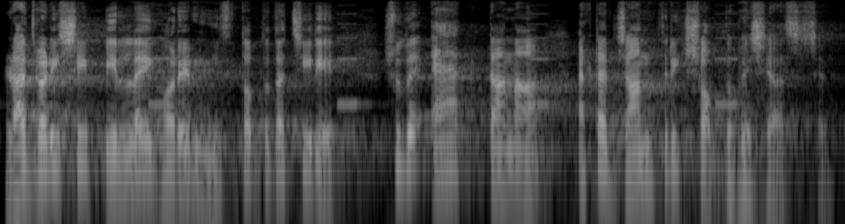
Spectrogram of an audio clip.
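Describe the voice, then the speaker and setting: A man's voice: on the high side, lively intonation, moderate pace. A man narrating an audio drama as a suspenseful, theatrical storyteller. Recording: echoey, long reverb, music behind. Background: music.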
